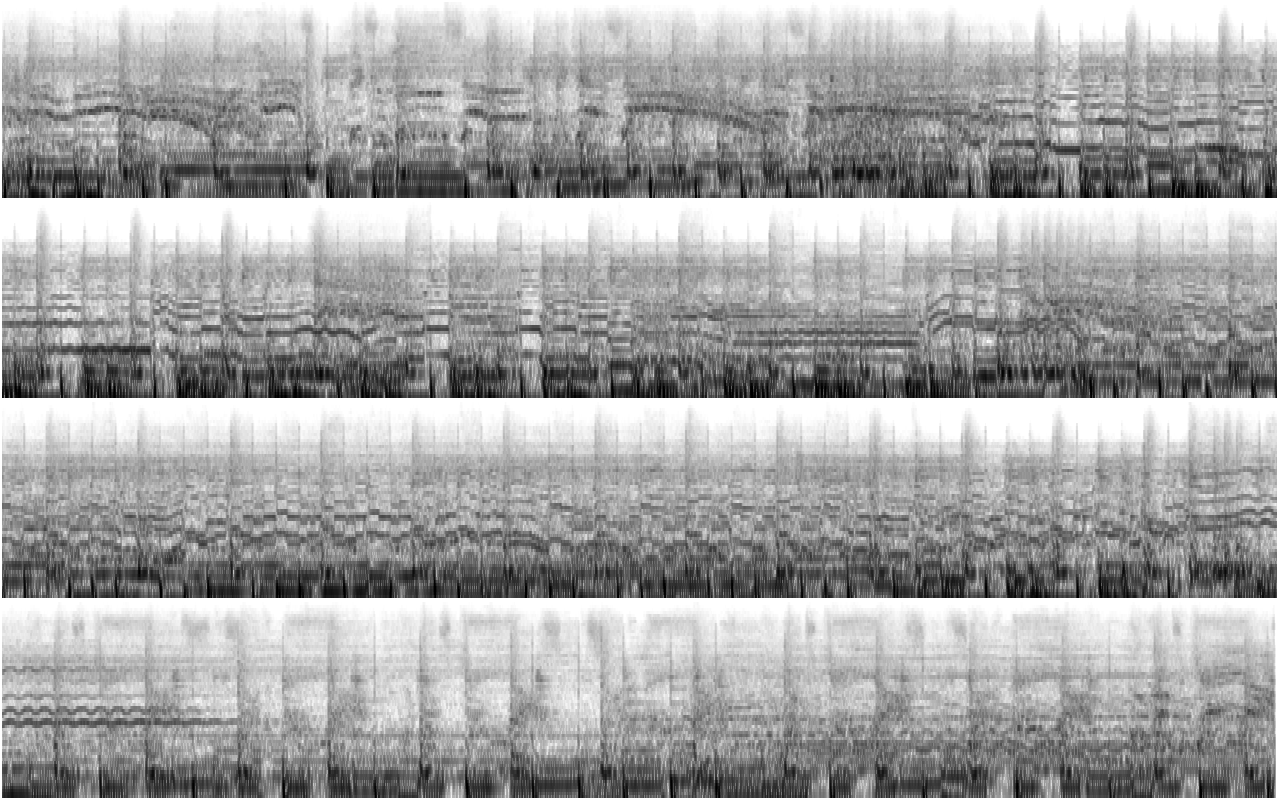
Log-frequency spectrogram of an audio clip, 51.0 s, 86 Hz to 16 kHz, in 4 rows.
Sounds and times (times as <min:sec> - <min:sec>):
Progressive rock: 0:00.0 - 0:50.9.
